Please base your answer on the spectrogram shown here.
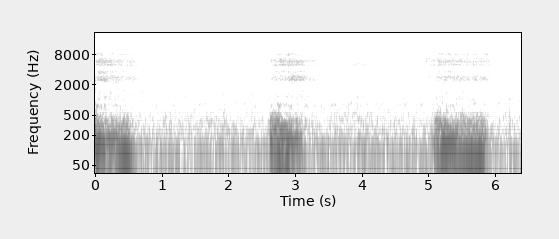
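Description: Three slow, low rumbling snores with airy hiss, about 23 a minute, from a sleeping puppy.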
